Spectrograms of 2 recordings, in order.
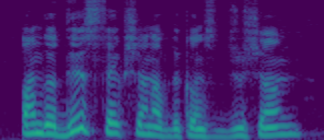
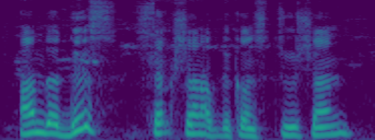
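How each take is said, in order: No difference in how they are said.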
